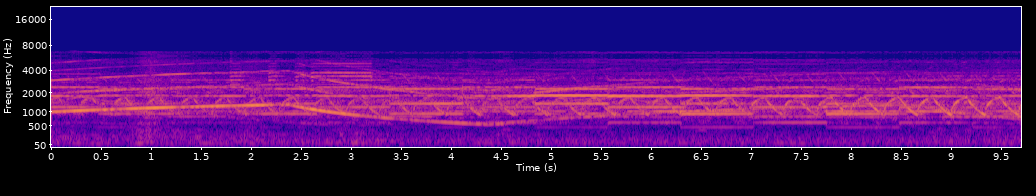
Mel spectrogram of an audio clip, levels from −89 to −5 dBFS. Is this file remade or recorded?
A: recorded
